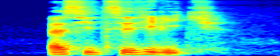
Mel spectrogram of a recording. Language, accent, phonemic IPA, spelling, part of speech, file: French, France, /a.sid se.ti.lik/, acide cétylique, noun, LL-Q150 (fra)-acide cétylique.wav
- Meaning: cetylic acid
